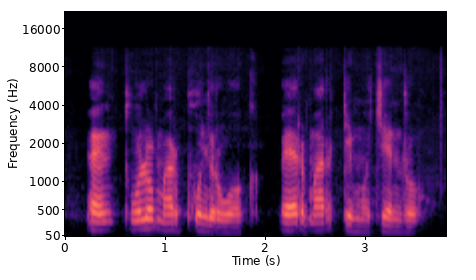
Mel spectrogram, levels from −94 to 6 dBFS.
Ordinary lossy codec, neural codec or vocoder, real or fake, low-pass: none; codec, 24 kHz, 3.1 kbps, DualCodec; fake; none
